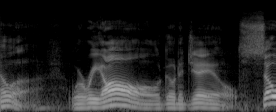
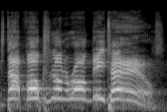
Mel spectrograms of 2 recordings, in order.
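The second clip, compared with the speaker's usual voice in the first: loud high exasperated yell; exasperated shout; 12 dB louder than usual. Retold or imitated. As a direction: shout it out, fed up. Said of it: "I'm like".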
